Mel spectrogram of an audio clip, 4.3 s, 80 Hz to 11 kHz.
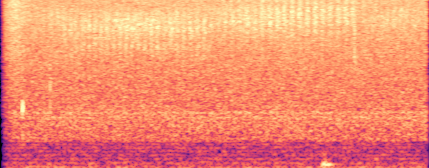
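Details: Male Tuberous Grey Bush-cricket, Platycleis affinis, in the Sierra Nevada, Andalucia, Spain, on 8 July 2022: a steady, faint, high hissing stridulation with fine regular pulsing that runs unbroken throughout. There is low rumbling background noise.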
